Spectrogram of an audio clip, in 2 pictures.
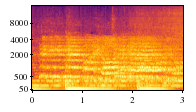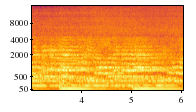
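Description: Mixed choir singing in parts, with a deep low note sounding again about every second and a half beneath the voices.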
